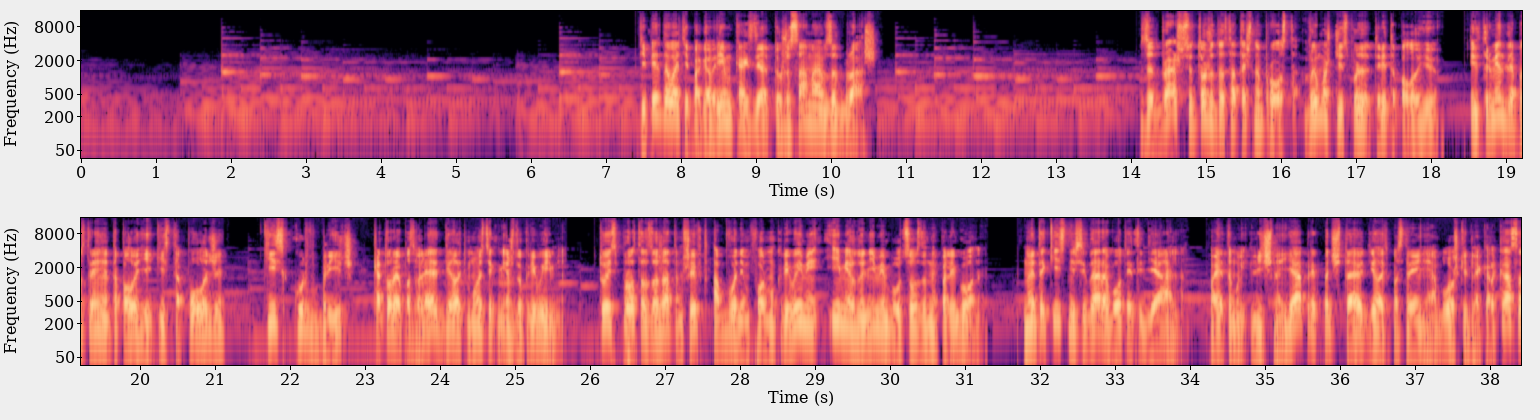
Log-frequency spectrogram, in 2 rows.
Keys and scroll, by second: 0.7 f, 4.0 f, 5.0 f, 9.9 f, 22.4 b.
